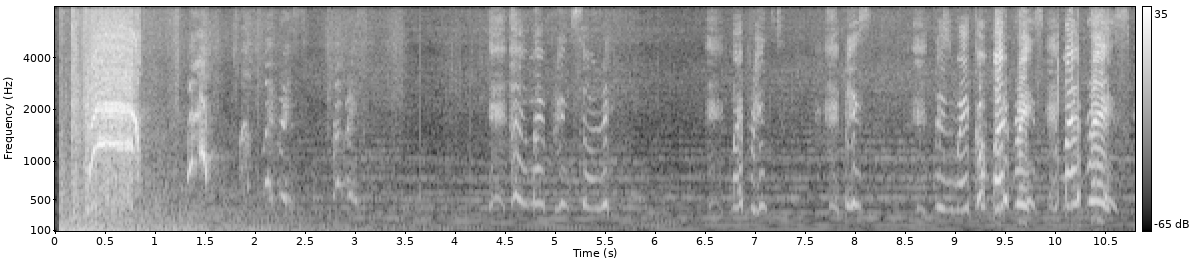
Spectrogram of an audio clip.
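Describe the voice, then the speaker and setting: A woman playing a grief-crazed young woman in a film drama, wailing and pleading in a Nigerian accent. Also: high-pitched. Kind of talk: melodramatic film acting.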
